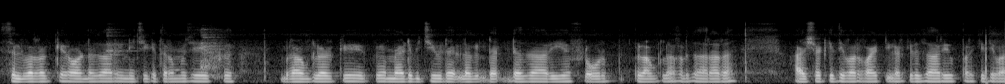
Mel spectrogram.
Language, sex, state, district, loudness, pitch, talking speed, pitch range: Hindi, male, Jharkhand, Sahebganj, -19 LUFS, 135 Hz, 195 wpm, 135-140 Hz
